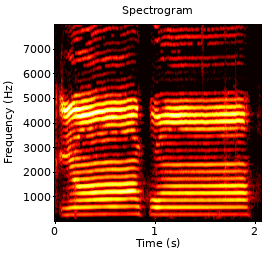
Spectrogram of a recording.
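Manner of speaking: ایاں کون drawn very long through the nose; nasal ghunnah. Shown as a demonstration. Teacher models for students, long nasal holds on ایاں کون. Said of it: "اس طرح پڑھنا ہے".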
